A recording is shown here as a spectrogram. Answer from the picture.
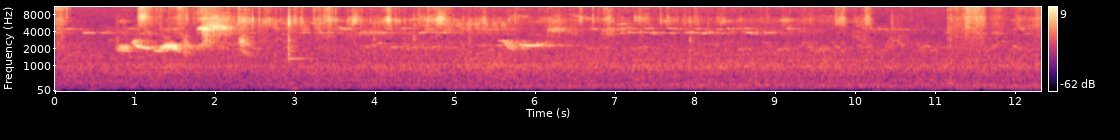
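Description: Birds chirping in a background nature ambience, a few chirps in the first two seconds and one about six seconds in, over a steady hiss.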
